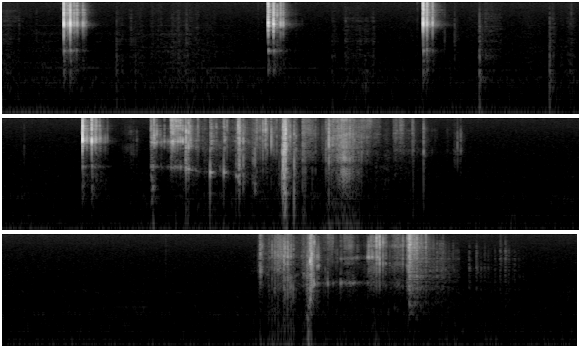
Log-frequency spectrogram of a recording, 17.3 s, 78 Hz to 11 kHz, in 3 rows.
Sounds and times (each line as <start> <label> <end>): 0.6 picking up the pills 2.0
0.6 Little pills splay out onto a wooden desk 0.9
2.6 picking up the pills 5.8
2.7 Little pills splay out onto a wooden desk 4.4
6.6 Little pills splay out onto a wooden desk 9.2
6.6 picking up the pills 10.4
14.1 picking up the pills 16.7
14.2 Little pills splay out onto a wooden desk 16.6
